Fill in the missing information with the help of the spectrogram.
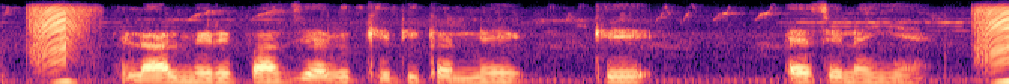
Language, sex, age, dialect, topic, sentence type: Hindi, male, 25-30, Kanauji Braj Bhasha, agriculture, statement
